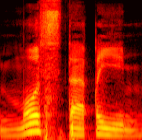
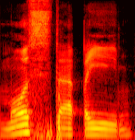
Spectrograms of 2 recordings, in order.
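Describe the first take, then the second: No difference in how they are said.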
